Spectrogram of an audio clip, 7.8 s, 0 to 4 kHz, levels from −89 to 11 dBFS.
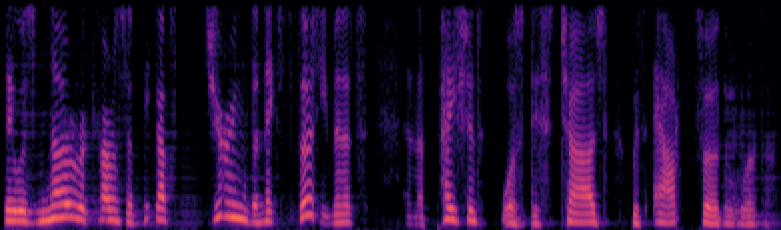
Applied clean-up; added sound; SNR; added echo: neural mask model DeepFilterNet 3.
